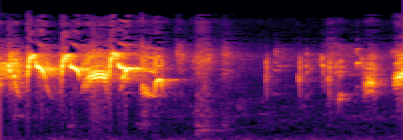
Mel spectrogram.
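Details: Chinese hwamei, yellow-billed and yellow-legged, delivering a loud whistled song: a quick run of repeated upslurred whistles, a brief pause, then softer chattering notes ending in a strong clear whistle.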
